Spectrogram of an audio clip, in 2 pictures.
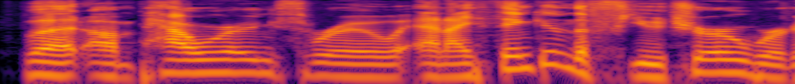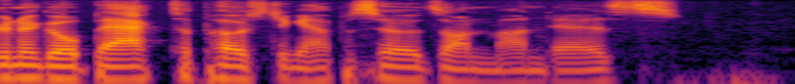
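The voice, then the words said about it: Sick, slightly rough voice. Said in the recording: “I'm a little sick. I had just a weird thing where I just had a horrific cough ... I'm still a little sick. You'll be able to hear it. My voice isn't quite as good as it usually is”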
